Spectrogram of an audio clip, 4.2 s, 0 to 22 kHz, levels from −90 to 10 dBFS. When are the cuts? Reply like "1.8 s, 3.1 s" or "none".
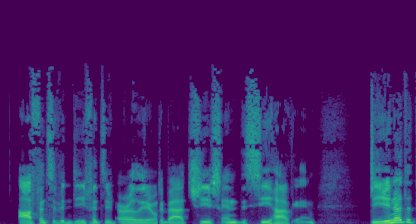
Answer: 1.2 s, 1.6 s, 1.9 s, 2.2 s, 2.9 s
